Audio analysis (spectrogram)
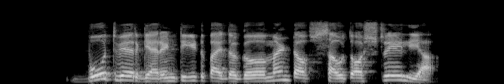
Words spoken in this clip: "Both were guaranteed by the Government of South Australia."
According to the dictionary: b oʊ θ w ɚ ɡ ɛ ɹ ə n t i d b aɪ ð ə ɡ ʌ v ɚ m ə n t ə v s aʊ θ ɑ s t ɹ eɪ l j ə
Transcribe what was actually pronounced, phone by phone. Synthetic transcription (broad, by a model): b oʊ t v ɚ ɡ ɛ ɹ ə n t i d b aɪ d ə ɡ ʌ v ɚ m ə n t ə v s aʊ t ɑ s t ɹ eɪ l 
